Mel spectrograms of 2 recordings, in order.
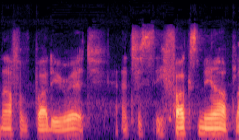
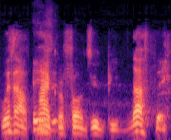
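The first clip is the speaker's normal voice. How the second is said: flipping-out, blown-up angry rant; 2 semitones higher than usual. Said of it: "flipping out on them".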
